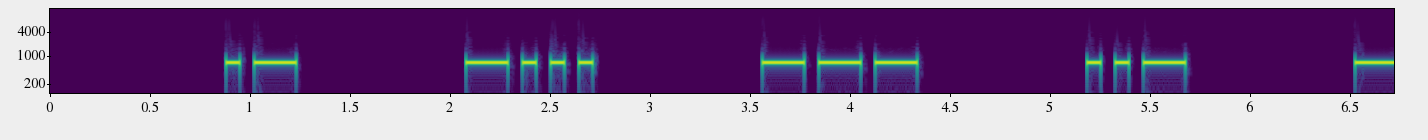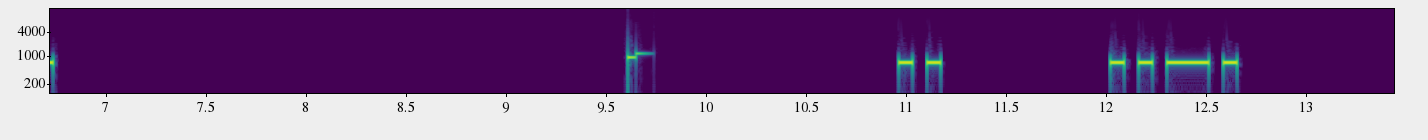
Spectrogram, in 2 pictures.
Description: Morse code, heard as a keyed tone, about 17 wpm, spaced as for 8 wpm, 700 Hz. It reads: ABOUT IF
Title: 4x Character Spacing - Top 100 Words - 17wpm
